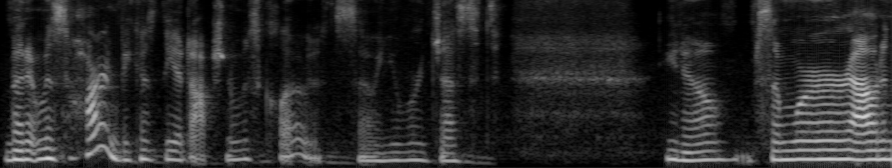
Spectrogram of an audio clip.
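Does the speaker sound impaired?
Yes: cleft lip and palate.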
